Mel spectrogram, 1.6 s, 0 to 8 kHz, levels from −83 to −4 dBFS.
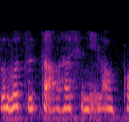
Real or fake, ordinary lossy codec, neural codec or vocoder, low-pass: fake; AAC, 16 kbps; vocoder, 22.05 kHz, 80 mel bands, Vocos; 7.2 kHz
